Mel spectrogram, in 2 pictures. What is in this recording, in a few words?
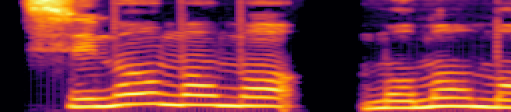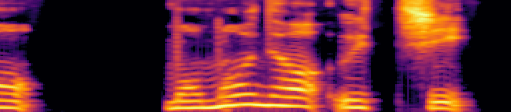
tongue twister sumomo slow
